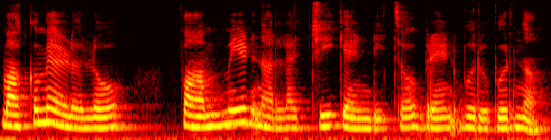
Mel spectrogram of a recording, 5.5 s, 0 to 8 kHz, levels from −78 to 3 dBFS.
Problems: none marked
